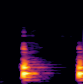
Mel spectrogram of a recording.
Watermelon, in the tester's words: സൗണ്ടിന്റെ വ്യത്യാസം ഉണ്ടാവും ആ ഒരു ഇത് വേണ്ടത്ര ആയിട്ടുണ്ടാവില്ല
